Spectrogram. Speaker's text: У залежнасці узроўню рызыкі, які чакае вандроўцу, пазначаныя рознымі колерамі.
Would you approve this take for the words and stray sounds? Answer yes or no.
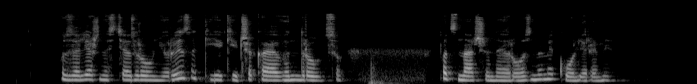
no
